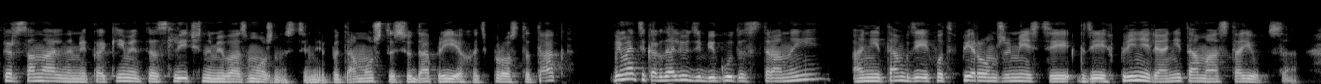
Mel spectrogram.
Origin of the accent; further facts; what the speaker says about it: Moscow, Russia; я вообще из Москвы.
